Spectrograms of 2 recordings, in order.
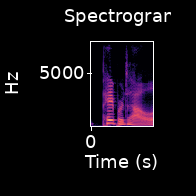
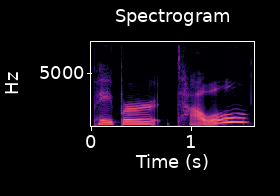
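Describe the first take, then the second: First: Paper towel said quickly as one word; imitating one-word "paper towel"; run-together paper towel. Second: Paper towel slowly, split into two words, questioning; pointedly separated "paper... towel?"; two separate words. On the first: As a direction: merge paper towel, stress up front. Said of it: "you're always like". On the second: Retold or imitated. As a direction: pause between paper and towel. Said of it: "it's two words, not one".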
